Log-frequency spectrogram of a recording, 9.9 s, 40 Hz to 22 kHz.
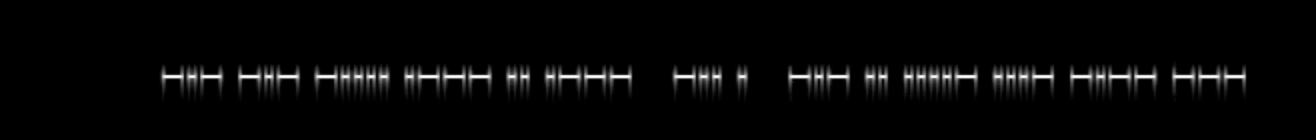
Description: Morse code, heard as a keyed tone, about 25 wpm, 700 Hz. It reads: KK6JIJ DE KI4VYO
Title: USA Callsign DE Callsign - 6 Characters - 25wpm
